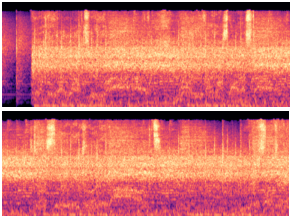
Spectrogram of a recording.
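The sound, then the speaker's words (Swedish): A recorded song plays back loudly and continuously after a brief quiet start, with dense, full-band music and a steady driving beat, no talking over it. “Eh, så är en text som jag är väldigt nöjd med och en låt som jag är väldigt nöjd med också.”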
